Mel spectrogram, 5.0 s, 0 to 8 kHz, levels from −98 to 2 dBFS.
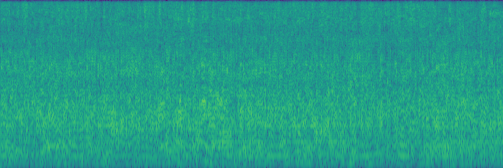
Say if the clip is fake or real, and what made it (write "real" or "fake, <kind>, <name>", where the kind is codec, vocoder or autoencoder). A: fake, vocoder, HiFi-GAN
